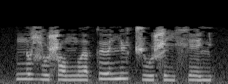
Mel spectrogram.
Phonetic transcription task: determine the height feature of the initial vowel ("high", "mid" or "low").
high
